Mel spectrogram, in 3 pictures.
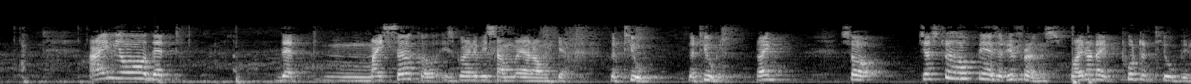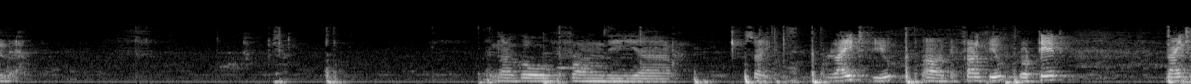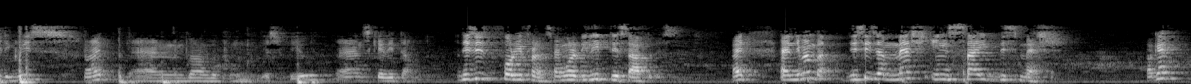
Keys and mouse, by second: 0.3-2.5 drag, 9.4-10.8 drag, 10.8 space, 14.2 click, 15.3 KP_3, 16.8 Tab, 17.4 Tab, 19.0-22.1 typing, 25.1 KP_1, 25.6 KP_3, 26.9 s.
